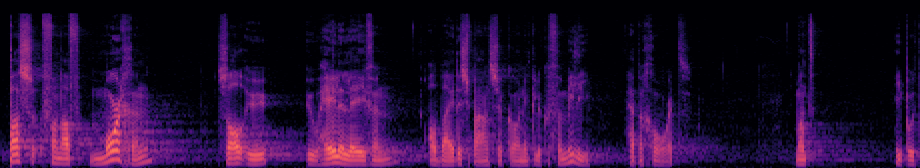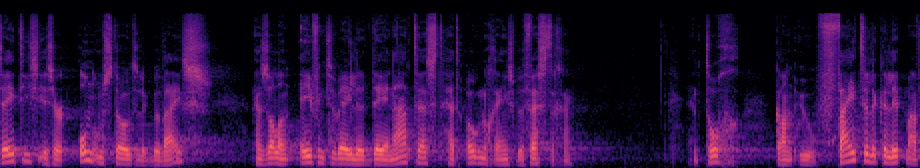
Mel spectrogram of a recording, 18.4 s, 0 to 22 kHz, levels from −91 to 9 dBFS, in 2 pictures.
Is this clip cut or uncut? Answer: cut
